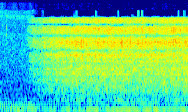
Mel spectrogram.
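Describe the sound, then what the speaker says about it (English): Hot water gushes from a tap into a sink, a steady broadband rushing that starts abruptly and continues at even loudness, close by and alone. "I filled my sink with hot water and then was ready to add the dye."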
